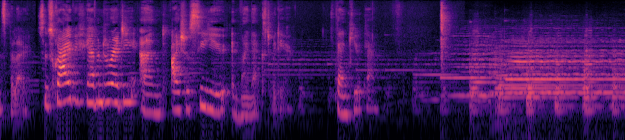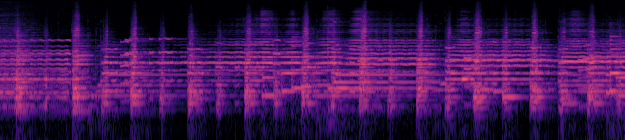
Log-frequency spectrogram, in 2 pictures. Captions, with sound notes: subscribe if you haven't already and I shall see you in my next video thank you again [blows kiss] [outro music]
